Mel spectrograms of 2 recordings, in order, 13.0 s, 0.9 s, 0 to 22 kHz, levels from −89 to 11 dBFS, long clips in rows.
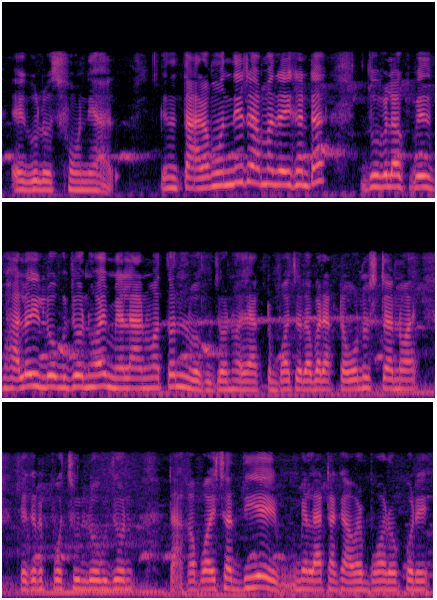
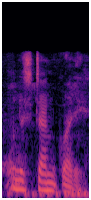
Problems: constant background noise, background conversations at intervals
